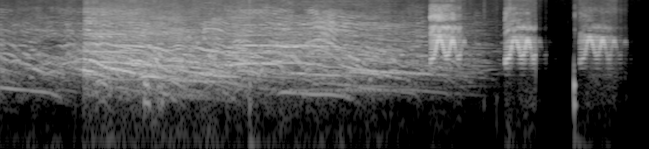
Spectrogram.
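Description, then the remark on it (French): A large crowd, gathered in great numbers and listening to Jesus teach, makes a dense, overlapping murmur that swells in and rumbles steadily, then breaks into a few loud, sharp shouts with short gaps of quiet between them. “Et oui, en fait, ils n'interviennent pas parce que ben, les autorités sacerdotales, elles craignent les réactions de la foule. Qu'on entend.”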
